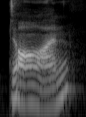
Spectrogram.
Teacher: dawn with our vowel ah, which is that low back vowel.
